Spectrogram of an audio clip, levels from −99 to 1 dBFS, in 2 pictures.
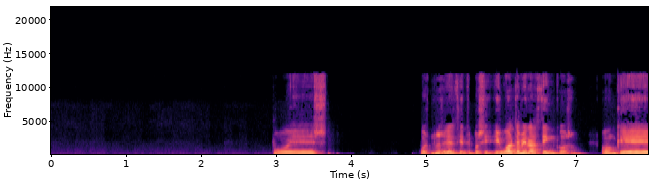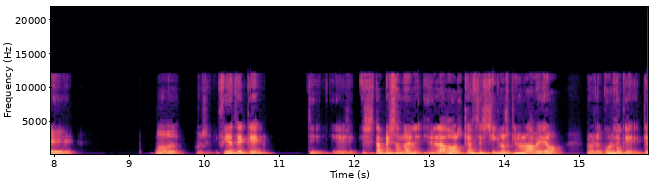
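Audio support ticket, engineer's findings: Speech mutes abruptly at 4.67 s for about 43 ms, resuming at 4.72 s. Digital broadcast dropout at the receiver: a failed or missing frame triggered muting until valid data returned. Gap length fits a single lost frame. Audio in gap unrecoverable.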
